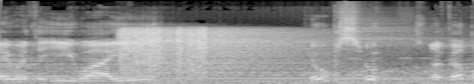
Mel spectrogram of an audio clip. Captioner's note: electric zaps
